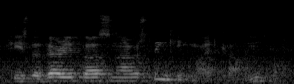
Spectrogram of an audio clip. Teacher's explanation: the nucleus is on the first syllable of thinking but more material is required in order to justify the use of the compound pattern with its additional rise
